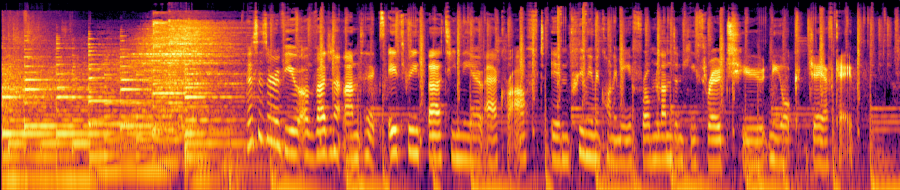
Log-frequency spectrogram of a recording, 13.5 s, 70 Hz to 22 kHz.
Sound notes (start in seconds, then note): 0.1 airplane whooshing; 0.1 rhythmic music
